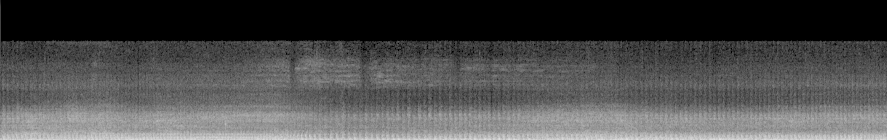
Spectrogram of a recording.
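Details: Engine ruined by a failed glow plug: loud, rough, rapid heavy clatter that began while driving; the engine then stopped, would not turn over, and was towed in.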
